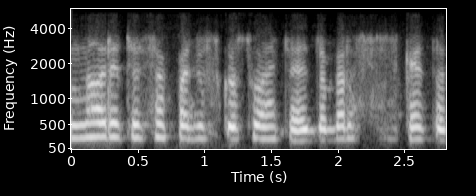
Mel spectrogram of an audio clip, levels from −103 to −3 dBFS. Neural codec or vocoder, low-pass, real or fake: codec, 24 kHz, 6 kbps, HILCodec; 5.4 kHz; fake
